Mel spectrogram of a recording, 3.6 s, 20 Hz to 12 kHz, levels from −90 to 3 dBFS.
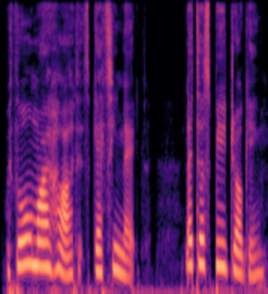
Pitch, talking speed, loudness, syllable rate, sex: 220 Hz, 185 wpm, -17 LUFS, 4.7 syllables/s, female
